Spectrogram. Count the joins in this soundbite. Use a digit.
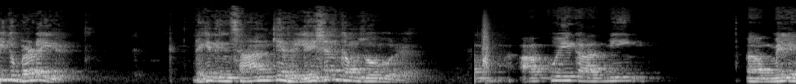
1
